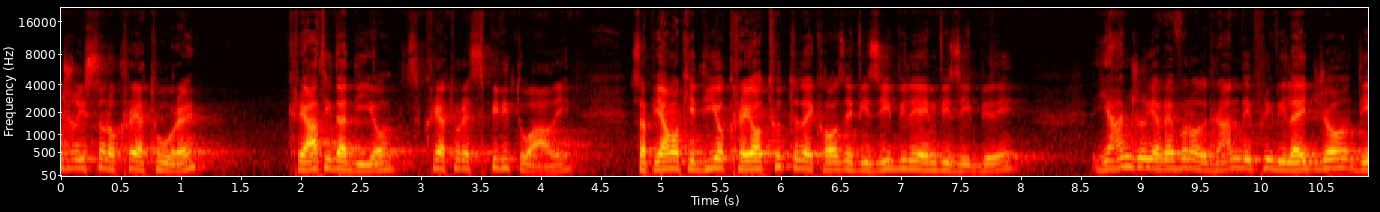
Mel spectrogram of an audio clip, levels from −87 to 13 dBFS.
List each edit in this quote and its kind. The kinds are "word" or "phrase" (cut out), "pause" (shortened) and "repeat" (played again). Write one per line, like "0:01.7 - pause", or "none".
none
